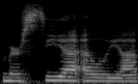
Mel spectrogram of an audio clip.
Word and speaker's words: Mircea Eliade: Okay, so numinous experiences are a phenomenon that happens, and the man who kind of coined that term, named Mircea Eliade, I think that's how you pronounce it, he was an anthropologist and historian,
